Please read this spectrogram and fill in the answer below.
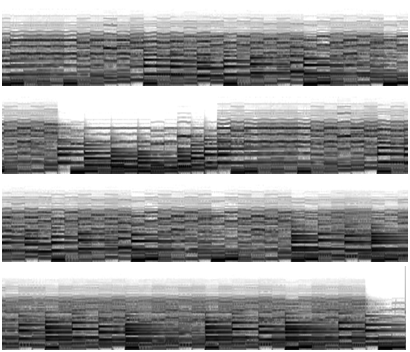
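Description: Home-recorded instrumental keyboard music: electric organ and sampled virtual instruments playing a busy melody over a pulsing bass line.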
